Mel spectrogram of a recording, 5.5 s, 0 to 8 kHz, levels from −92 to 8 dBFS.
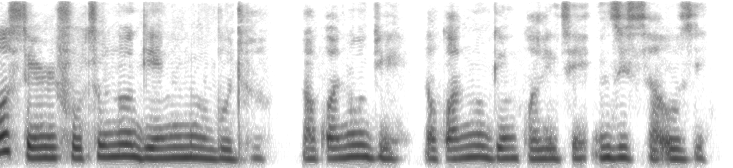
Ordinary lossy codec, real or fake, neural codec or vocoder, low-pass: none; fake; codec, 16 kHz, 4 kbps, FreqCodec, smaller model; none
